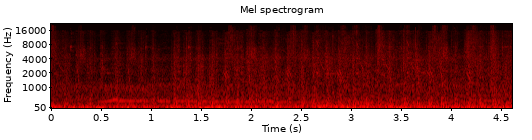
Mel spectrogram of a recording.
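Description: Rapid Gatling tank cannon fire from the China faction in C&C Zero Hour, a dense continuous rattle of shots in a busy real-time strategy battle alongside other mechanical combat noise, steady and moderately loud throughout.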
